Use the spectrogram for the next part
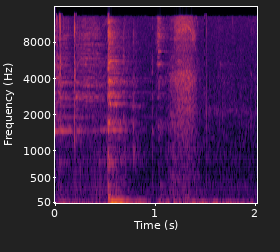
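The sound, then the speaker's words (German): A wine bottle is set back into a cooler with a solid clunk and brief clinking, followed by faint rattling and soft handling noises, with no one speaking. “Und, ja, und stell den mal zurück in den Kühler.”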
